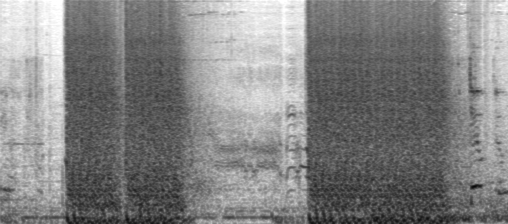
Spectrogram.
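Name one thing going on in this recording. A rifle fires loud rapid bursts in an echoing room.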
